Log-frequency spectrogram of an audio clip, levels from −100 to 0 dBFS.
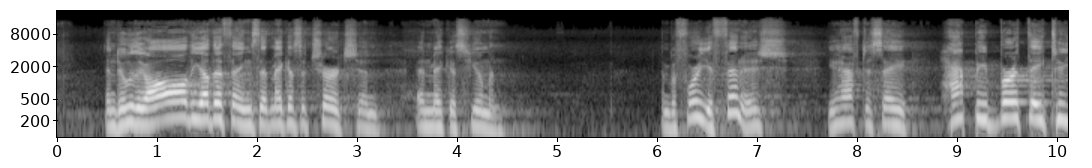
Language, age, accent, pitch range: English, 50-69, American, 150-210 Hz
